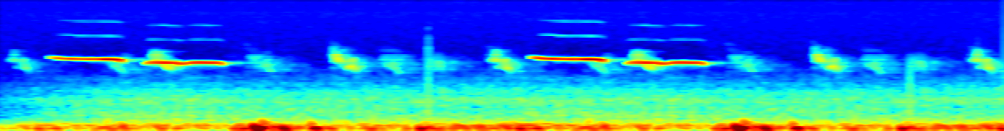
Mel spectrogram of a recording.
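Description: A chickadee whistles its clear two-note fee-bee song twice, the second note slightly lower, among soft chips from other small birds over a low wind rumble.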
